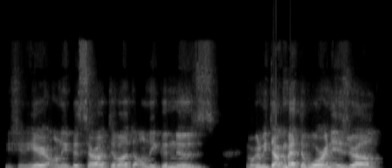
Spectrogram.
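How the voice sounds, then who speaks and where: A man's voice: medium pitch, little pitch movement, quick pace, a bit bright. A man hosts a religious talk program. He opens with formal welcomes and blessings, then puts questions to his guest. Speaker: program host. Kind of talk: interview host.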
